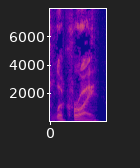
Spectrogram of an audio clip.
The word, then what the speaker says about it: LaCroix: Okay, so everybody I know calls that beverage LaCroix. – Mm-hmm. Oh, okay. Am I pronouncing it incorrectly? – No, you're pronouncing it correctly.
